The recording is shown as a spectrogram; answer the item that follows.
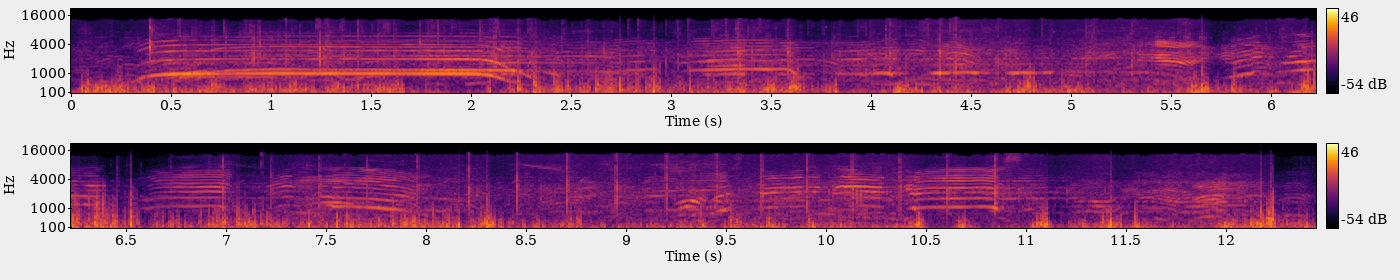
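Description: People shouting on a soccer field during play, with one long, high held yell near the start and many shorter shouts after it.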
